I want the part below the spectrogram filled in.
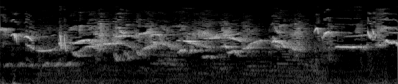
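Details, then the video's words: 'Kacer rawit' oriental magpie-robin unloading coarse 'isian kasar' fill-in to trigger replies from other magpie-robins; dense chattering warble of slurred high notes and short clear whistles, a brief dip around the three-second mark. "KACER RAWIT BONGKAR ISIAN KASAR, BIKIN KACER LAIN PASTI NYAUT"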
